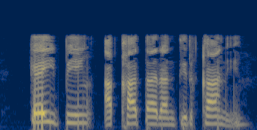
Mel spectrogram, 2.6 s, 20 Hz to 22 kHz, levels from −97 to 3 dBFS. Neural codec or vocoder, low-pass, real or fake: none; 7.2 kHz; real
